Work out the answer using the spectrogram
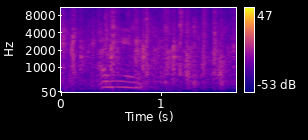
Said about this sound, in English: I mean, the applause here indicates this is, I mean, that's quite a victory.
